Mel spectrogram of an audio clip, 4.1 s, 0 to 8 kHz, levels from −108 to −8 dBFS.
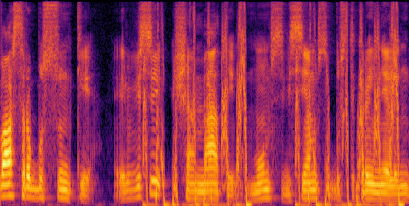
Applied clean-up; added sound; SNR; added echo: none; Scratching (performance technique); 8 dB; none.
